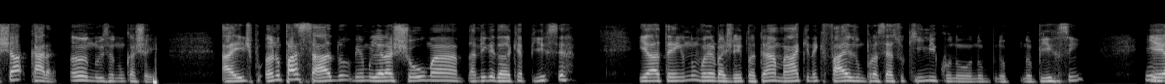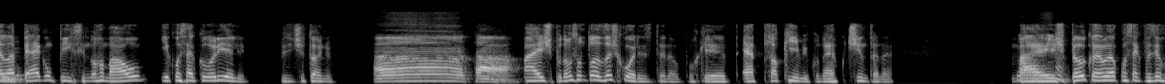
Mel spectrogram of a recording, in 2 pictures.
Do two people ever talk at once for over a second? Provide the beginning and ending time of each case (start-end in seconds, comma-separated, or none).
none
